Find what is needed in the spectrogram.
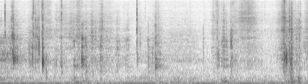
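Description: Scattered light clicks and crinkling from plastic packaging being handled, with long acrylic nails tapping on the plastic-wrapped stamper and the box's foam insert.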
